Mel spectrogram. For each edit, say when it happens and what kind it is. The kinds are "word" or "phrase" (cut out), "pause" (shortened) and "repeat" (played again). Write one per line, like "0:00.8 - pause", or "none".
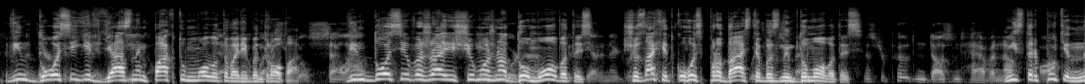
none

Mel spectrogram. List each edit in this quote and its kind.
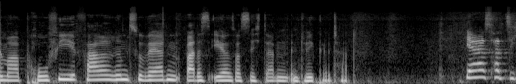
0:01.8 - word
0:02.3 - word
0:02.9 - word

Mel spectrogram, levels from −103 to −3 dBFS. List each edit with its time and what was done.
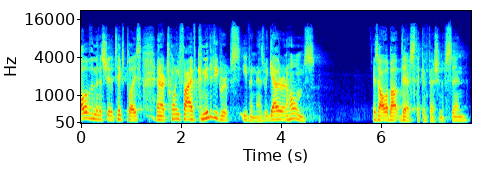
none

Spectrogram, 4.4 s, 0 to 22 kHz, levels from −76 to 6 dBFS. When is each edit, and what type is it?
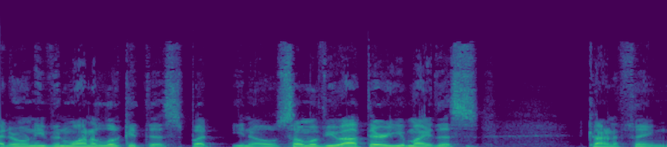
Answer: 0:02.9 - word

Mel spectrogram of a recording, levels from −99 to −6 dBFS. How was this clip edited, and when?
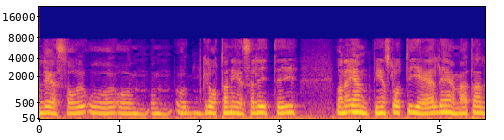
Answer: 0:01.4 - repeat

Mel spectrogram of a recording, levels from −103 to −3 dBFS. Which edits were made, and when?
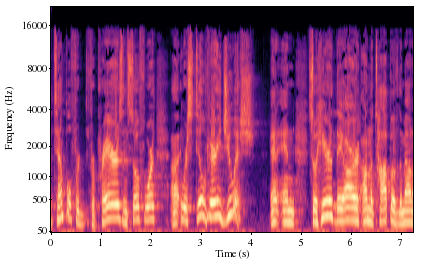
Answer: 0:02.6 - phrase
0:03.1 - word
0:05.6 - word
0:06.2 - word

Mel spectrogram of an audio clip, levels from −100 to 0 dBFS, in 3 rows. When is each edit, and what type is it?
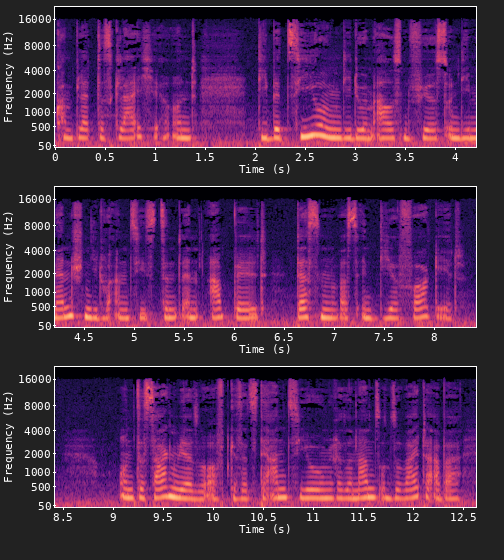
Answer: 0:09.2 - word

